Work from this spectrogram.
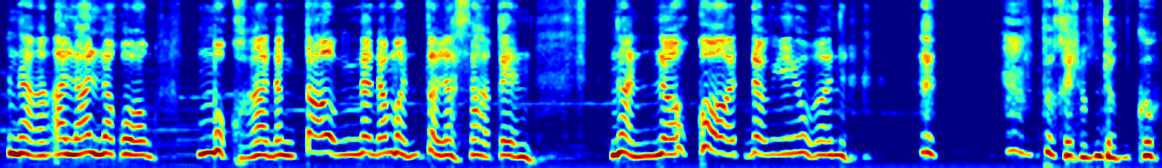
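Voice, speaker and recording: Woman acting as bitter, slow-speaking ailing mother. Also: a little high, a bit bright, no room sound. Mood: resentful. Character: bitter, resentful partly paralysed mother, cruel to her child. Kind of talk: Tagalog radio drama acting. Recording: music bed behind the voice.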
